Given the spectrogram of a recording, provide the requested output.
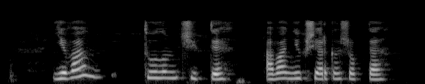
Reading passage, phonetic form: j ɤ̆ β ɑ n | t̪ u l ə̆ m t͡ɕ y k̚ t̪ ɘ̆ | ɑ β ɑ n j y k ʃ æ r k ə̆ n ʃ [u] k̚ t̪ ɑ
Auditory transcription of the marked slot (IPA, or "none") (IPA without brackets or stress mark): o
